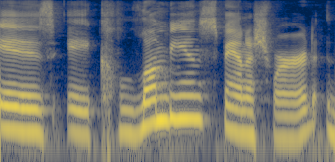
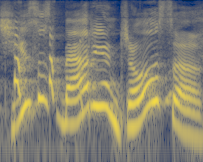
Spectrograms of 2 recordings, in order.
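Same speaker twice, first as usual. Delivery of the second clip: bad, put-on Irish accent, pitched up; 8 semitones higher, 4 dB louder than usual. Trying an exclamation after admitting she can't do an Irish accent, bad attempted Irish accent. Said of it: "I can't do an Irish accent. I can I can say kind of like".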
